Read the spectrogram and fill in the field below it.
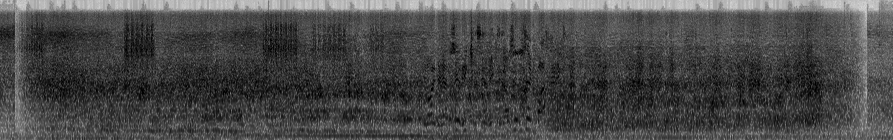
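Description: An airliner whose right main landing gear failed, circling to burn off fuel, gives a steady loud drone of jet engines throughout, with a voice talking over the engine noise.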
